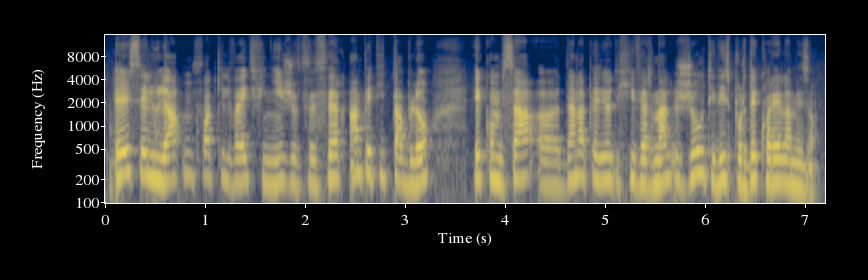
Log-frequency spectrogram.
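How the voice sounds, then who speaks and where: A woman crafts vlogger with a non-native accent, casually reviewing and showing items to the camera, often pausing with hesitations. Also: medium pitch, fairly even intonation, fairly bright tone. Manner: chatty, frequent hesitations, shows items to camera.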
